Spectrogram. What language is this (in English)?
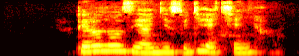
Kinyarwanda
